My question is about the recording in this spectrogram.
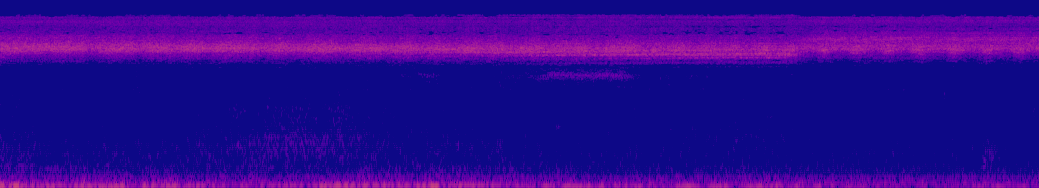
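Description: Faint, steady high-pitched insect chorus, taking on a slight pulsing about six seconds in, over a low rumble.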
